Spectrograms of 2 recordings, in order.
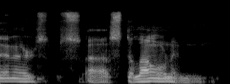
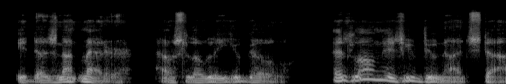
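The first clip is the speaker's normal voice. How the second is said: put-on older, aged-sounding narrator voice; 4 semitones lower than usual. Describing possible narration work, demonstrating an older voice. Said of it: "an older voice that sounds like this".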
